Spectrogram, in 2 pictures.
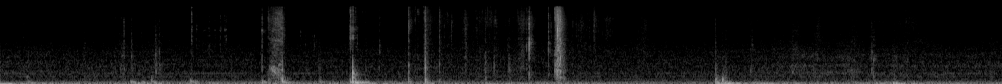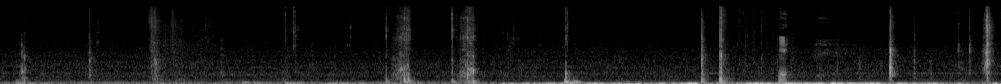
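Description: Cardboard trading-card boxes being handled and set down on a table, giving a scattering of short taps and knocks. Near the end comes denser rustling and scraping as the pack's box is worked open.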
